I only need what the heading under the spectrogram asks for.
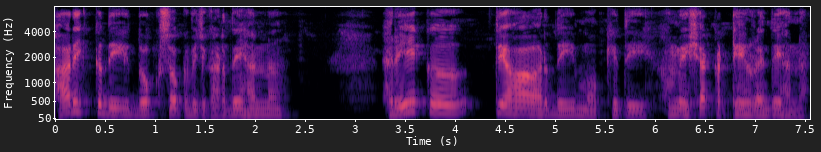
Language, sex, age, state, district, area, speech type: Punjabi, male, 18-30, Punjab, Muktsar, rural, spontaneous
